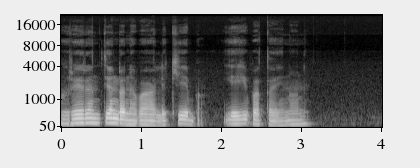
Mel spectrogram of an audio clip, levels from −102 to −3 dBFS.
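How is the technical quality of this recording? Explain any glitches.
No glitches turn up anywhere in this speech recording. Nothing breaks the flow of the sound at any point, so there is no fault to explain.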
